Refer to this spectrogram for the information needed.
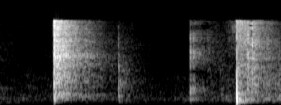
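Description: Four sharp hand claps with no one speaking, spaced a little unevenly, given as cues in a counting game; the first and last are the loudest and each has a short ringing tail.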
